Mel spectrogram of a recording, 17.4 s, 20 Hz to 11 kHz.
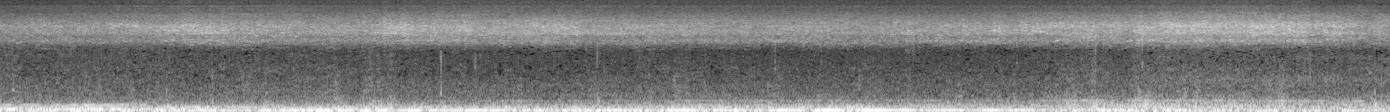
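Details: On a July 11 late-morning walk near 11 am in Seoul Innovation Park, cicadas keep up a continuous high sizzling buzz that swells slightly in places, with heavy low wind or traffic rumble beneath.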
